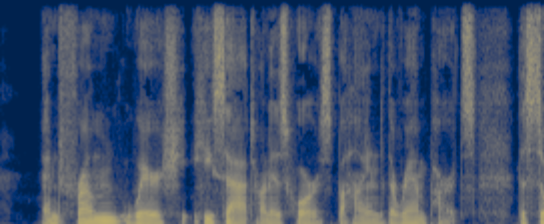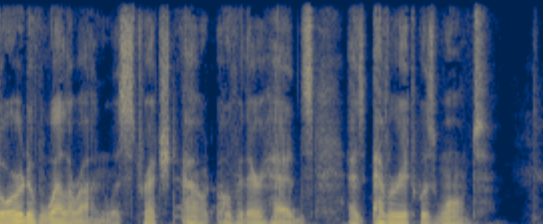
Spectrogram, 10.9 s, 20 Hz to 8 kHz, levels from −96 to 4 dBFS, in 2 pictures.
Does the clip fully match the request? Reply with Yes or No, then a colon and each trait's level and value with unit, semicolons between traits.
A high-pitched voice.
No: low, 100 Hz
